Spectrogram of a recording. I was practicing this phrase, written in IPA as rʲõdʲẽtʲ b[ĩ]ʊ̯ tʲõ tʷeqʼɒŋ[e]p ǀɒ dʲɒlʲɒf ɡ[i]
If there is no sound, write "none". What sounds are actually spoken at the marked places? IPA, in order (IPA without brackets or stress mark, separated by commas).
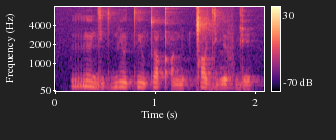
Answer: ẽ, e, e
